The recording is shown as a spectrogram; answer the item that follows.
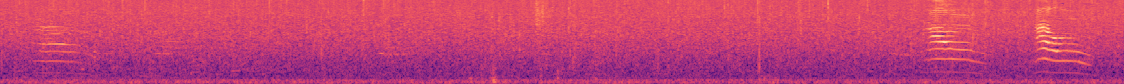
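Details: Left behind by its owner at an ice cream stall in Kebun Raya Bogor, a cat meows sadly. A faint meow opens the stretch, then a long stretch of low rumbling noise, then two loud, bright, falling meows close together near the end.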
